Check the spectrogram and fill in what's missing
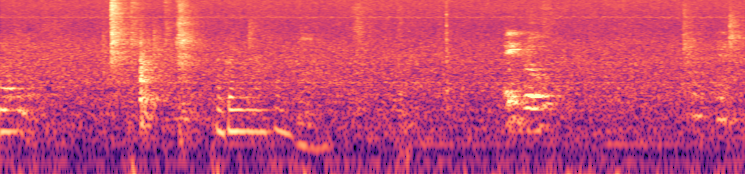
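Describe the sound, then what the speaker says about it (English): A smart house door with face recognition closes, heard as faint clicks and a brief sliding rustle alongside a synthetic spoken voice. "The door is closing."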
